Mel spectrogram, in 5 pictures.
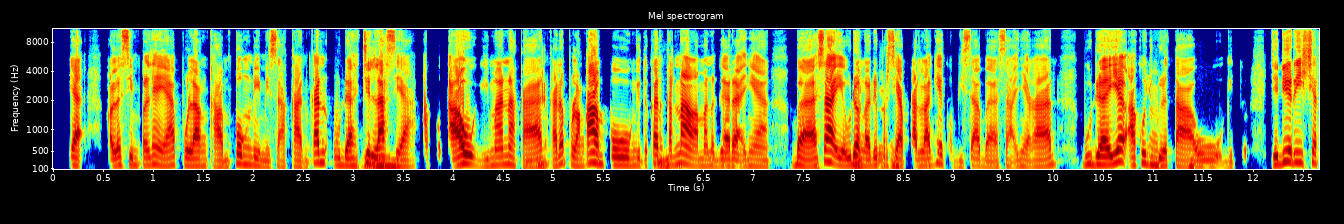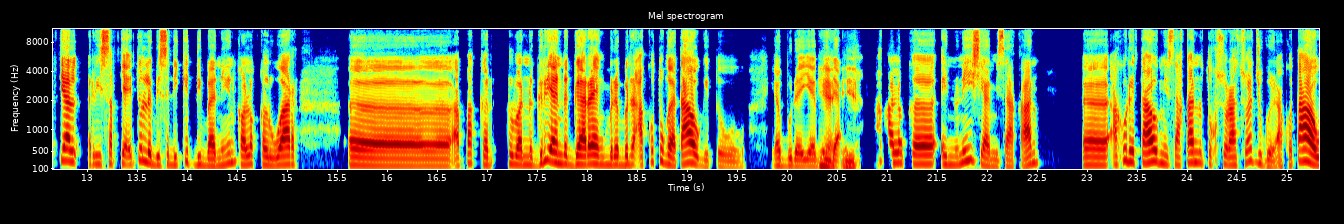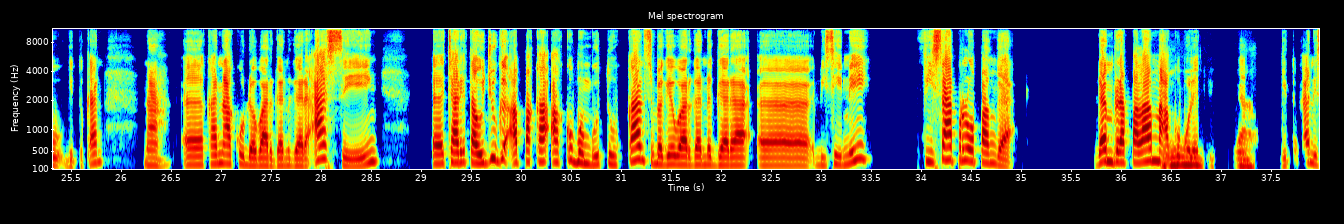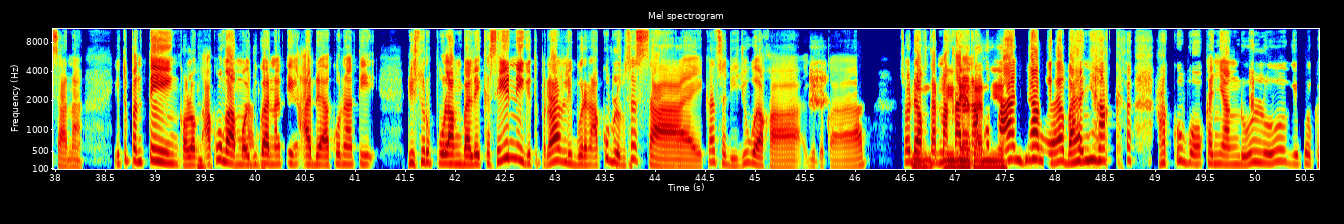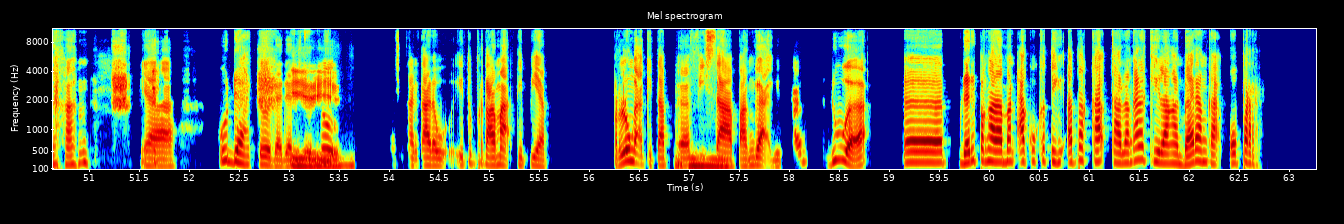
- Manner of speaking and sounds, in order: chuckle; tapping; chuckle; laughing while speaking: "banyak"; chuckle; laughing while speaking: "kan"
- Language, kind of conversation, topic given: Indonesian, podcast, Apa saran utama yang kamu berikan kepada orang yang baru pertama kali bepergian sebelum mereka berangkat?
- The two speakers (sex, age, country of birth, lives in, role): female, 45-49, Indonesia, Indonesia, host; female, 50-54, Indonesia, Netherlands, guest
